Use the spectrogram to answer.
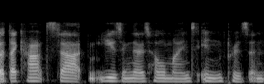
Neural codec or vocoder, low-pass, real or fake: codec, 16 kHz, 1.1 kbps, Voila-Tokenizer; 7.2 kHz; fake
